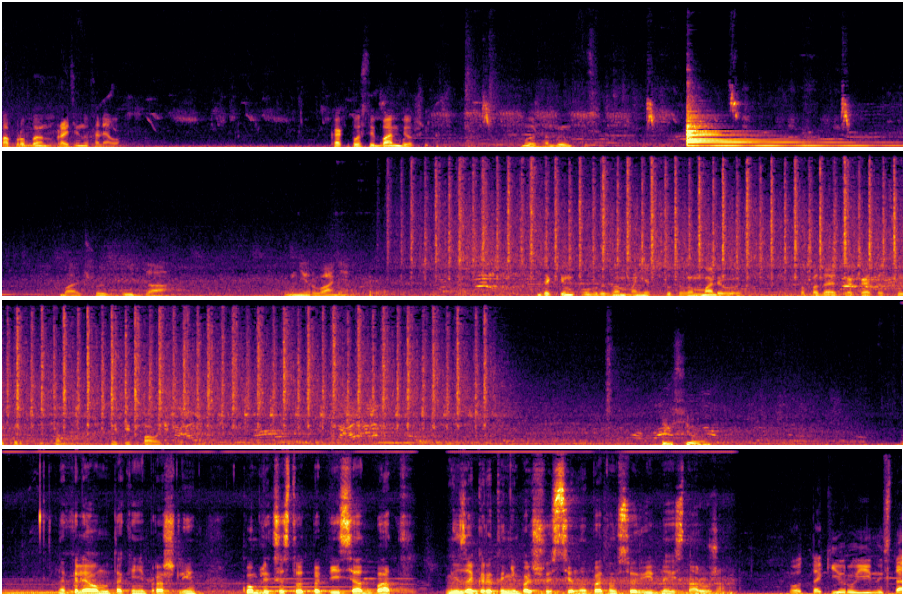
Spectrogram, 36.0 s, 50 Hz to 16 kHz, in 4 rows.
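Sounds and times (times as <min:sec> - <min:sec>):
temple bell ringing: 0:06.9 - 0:09.6, 0:27.0 - 0:34.4.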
